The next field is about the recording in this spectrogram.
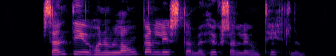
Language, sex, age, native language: Icelandic, female, 11, Icelandic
